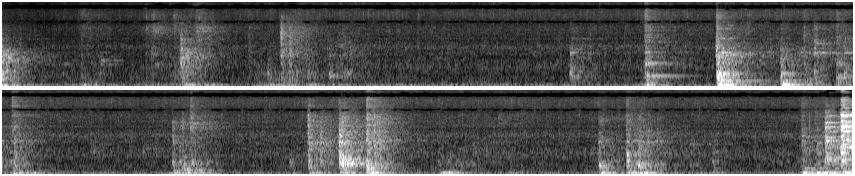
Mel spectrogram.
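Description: Onions and tomatoes frying in a pot, a faint steady sizzle, with a wooden spoon stirring in short strokes every second or two.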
